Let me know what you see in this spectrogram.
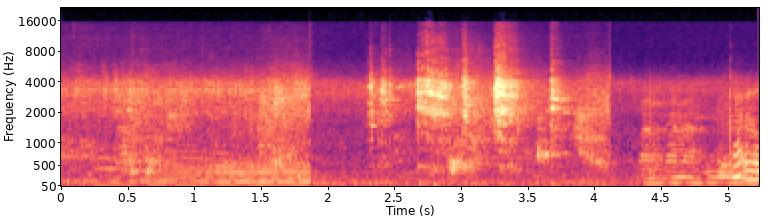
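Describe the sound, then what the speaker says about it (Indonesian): Water and coconut milk poured into a cooking pan of fragrant spices for chicken-head opor, a steady splashing pour then louder bubbling and sizzling as the liquid hits the heat, with a voice talking over it. "kita masukkan sedikit air, lalu masukkan santan"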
